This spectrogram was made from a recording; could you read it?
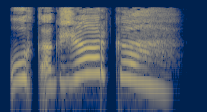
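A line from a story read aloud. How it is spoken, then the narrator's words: Exhaled. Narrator (Russian): выдохнул Чижик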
